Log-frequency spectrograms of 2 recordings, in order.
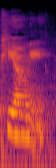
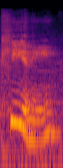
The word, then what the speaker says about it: peony: I said peony, and she started laughing and embarrassed me and told me that was not how you say it, and that you're supposed to pronounce it peony, which of course I didn't know.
